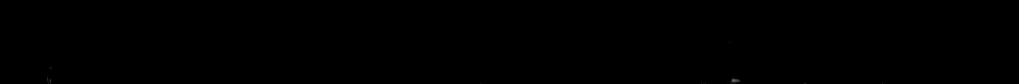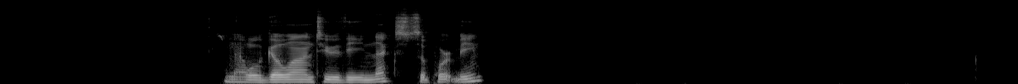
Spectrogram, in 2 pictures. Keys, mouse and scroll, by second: 1.1 ctrl+r, 4.5 ctrl+r, 8.4 middle click, 9.0 ctrl+r, 10.3 ctrl+r, 11.9 middle click, 19.1 ctrl+r.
